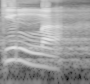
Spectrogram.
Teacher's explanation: Jadi lafdzul jalalahnya dibaca tipis, ya, karena sebelum lafdzul jalalah berharakat kisrah yaitu qi.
